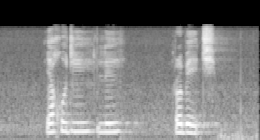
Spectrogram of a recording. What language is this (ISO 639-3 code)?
tsn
